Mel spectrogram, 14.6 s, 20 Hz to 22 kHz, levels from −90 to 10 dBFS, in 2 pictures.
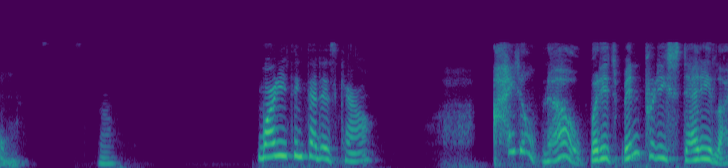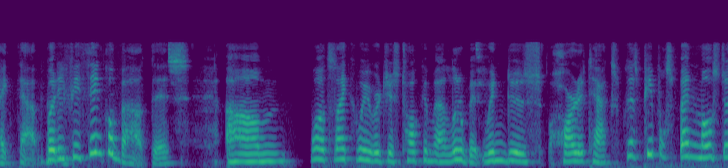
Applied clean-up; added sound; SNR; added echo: neural mask model Resemble Enhance denoiser.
